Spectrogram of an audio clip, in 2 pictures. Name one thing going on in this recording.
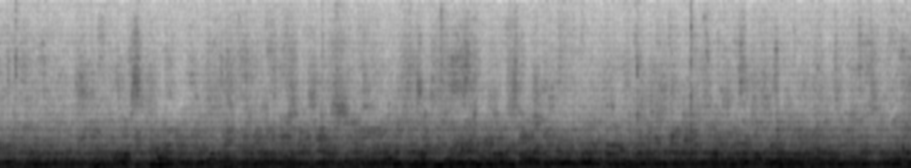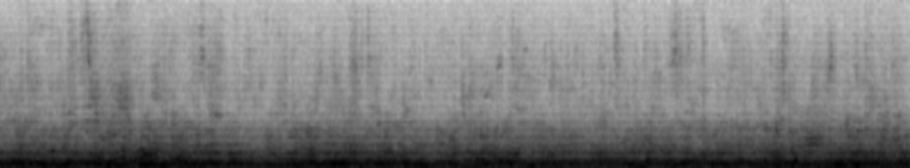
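A large audience chatters and murmurs in an echoing hall.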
